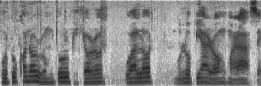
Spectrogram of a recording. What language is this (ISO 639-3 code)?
asm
